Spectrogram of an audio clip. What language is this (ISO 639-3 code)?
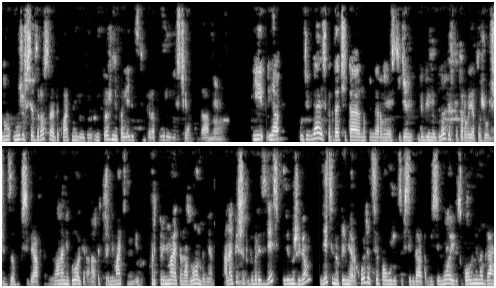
rus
